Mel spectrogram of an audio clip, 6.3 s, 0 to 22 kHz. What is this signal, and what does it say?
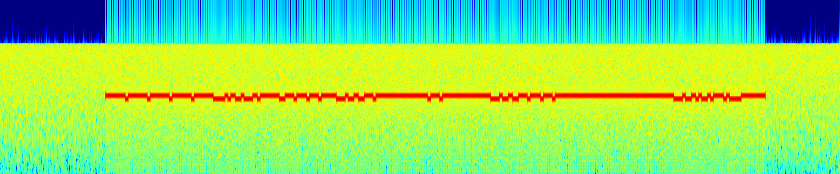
RTTY (45.45 baud, 170 Hz shift), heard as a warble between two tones, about 2200 Hz centre. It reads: CQ CQ CQ DE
